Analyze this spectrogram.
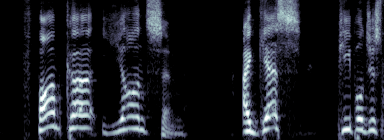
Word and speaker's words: Famke: noticeable by their absence was Jean Gray herself, Fam K. Jansen or as I've been told is properly pronounced Huskvorg Visvorg or it's actually it's Fa Jansen. Yes, Fka Jansen.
